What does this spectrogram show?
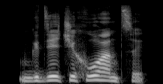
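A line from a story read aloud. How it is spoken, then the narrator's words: Menacing question. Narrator (Russian): грозно спросил Намир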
